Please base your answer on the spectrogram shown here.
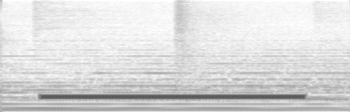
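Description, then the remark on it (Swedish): A single steady telephone ringback tone, the third ring of a call, sounds for about two seconds over a low hum, then stops, leaving the quiet line buzzing. “Tre signaler.”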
